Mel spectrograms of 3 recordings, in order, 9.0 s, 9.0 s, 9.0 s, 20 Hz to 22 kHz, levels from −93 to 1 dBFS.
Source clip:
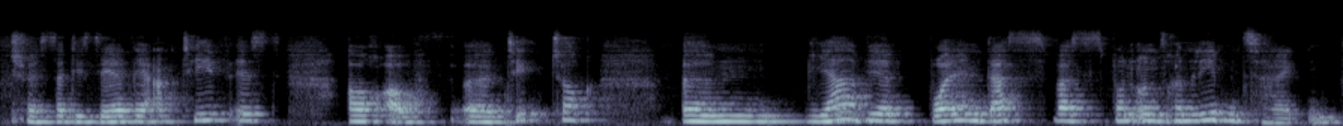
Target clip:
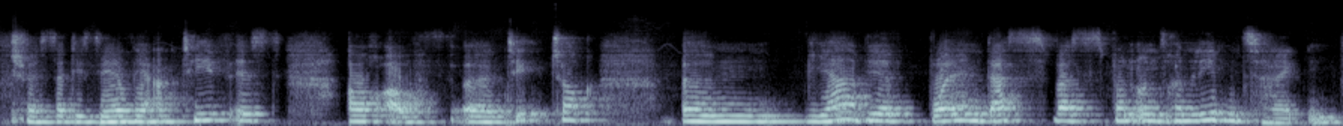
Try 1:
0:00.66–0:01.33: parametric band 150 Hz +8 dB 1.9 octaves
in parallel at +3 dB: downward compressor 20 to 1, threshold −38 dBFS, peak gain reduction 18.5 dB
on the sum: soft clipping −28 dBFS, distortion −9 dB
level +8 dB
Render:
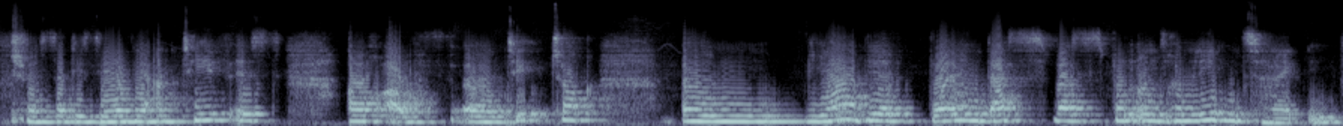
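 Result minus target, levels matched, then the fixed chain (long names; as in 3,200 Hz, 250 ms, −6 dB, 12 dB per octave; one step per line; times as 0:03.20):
soft clipping: distortion +9 dB
0:00.66–0:01.33: parametric band 150 Hz +8 dB 1.9 octaves
in parallel at +3 dB: downward compressor 20 to 1, threshold −38 dBFS, peak gain reduction 18.5 dB
on the sum: soft clipping −19.5 dBFS, distortion −18 dB
level +8 dB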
